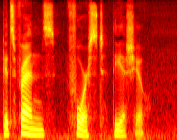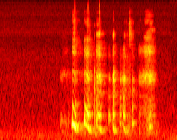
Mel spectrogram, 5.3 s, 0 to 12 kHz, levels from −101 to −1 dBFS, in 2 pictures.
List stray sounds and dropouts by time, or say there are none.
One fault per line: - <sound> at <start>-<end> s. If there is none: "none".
- laugh at 3.6-5.1 s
